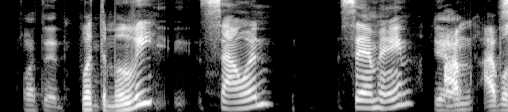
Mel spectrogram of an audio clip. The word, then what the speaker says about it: Samhain: We went to go see Sam Hain.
